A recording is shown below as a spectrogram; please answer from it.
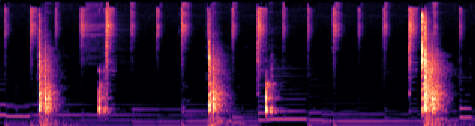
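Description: Garlic is chopped with a knife on a cutting board. About six sharp, hollow thunks land at uneven intervals, close and distinct, with quiet gaps between them and no speech.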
